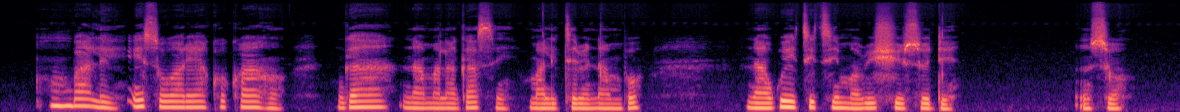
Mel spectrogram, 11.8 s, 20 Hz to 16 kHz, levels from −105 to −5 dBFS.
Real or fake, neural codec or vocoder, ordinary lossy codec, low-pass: real; none; none; 14.4 kHz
